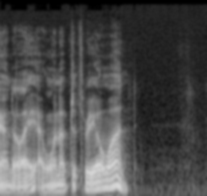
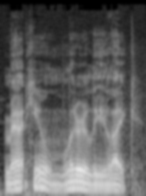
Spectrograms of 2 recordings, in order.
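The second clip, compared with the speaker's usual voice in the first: ordinary delivery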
